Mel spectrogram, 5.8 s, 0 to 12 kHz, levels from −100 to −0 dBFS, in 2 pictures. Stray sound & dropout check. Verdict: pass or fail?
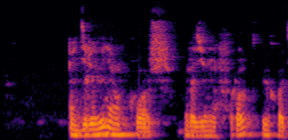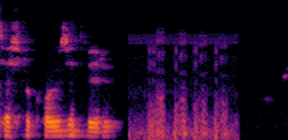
fail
